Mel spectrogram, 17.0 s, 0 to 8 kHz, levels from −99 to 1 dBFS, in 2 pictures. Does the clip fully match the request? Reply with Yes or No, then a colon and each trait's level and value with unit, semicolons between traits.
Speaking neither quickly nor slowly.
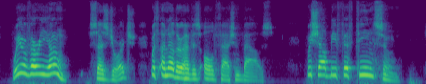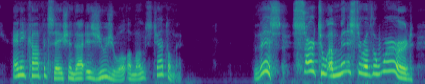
No: slow, 115 wpm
